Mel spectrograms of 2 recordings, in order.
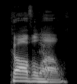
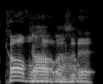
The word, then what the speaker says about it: Carvalhal: going to do it jake carvalhal it's carvalho i appreciate you trying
